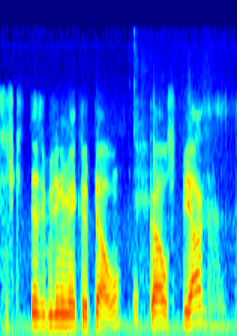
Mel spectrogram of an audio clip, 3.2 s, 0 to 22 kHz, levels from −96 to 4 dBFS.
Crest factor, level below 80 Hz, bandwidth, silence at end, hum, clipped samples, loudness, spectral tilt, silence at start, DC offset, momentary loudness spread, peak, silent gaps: 16 dB; -56 dBFS; 7.6 kHz; 0.25 s; none; under 0.1%; -19 LUFS; -7 dB/octave; 0 s; under 0.1%; 11 LU; -4 dBFS; none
